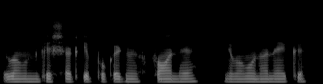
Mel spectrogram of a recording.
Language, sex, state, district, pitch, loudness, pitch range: Hindi, male, Bihar, Supaul, 130 Hz, -41 LUFS, 125-130 Hz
